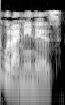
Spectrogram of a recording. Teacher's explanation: When I say what I mean is, the stress falls on mean and is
